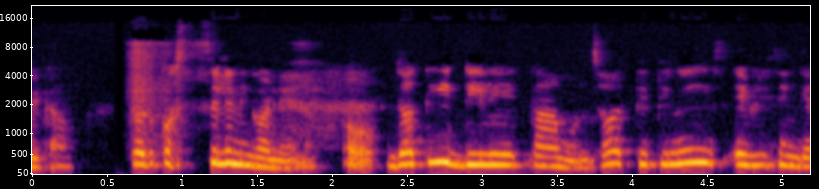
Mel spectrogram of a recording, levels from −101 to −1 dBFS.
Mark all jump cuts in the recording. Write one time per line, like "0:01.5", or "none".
none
